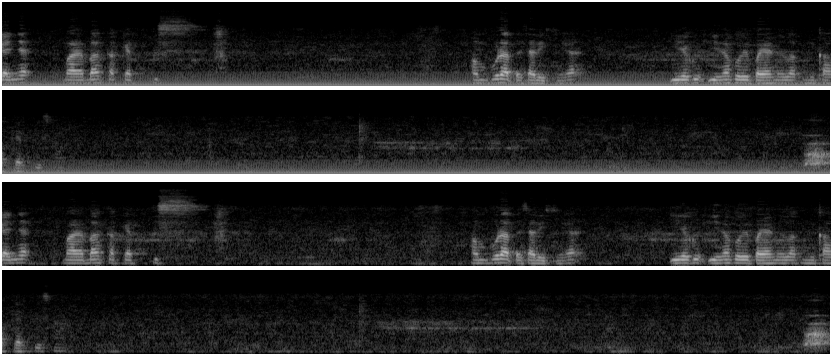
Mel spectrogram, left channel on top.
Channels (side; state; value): left; noise; hum, 4 dB below the sound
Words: marabang kaketis hampura teh sariknya iya aku dipayan ulak ni kaketis mah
